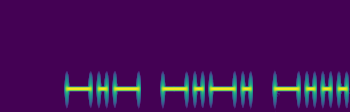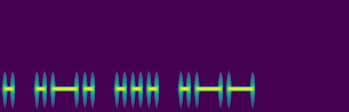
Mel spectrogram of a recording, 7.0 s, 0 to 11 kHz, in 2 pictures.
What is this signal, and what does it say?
Morse code, heard as a keyed tone, about 15 wpm, 700 Hz. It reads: KC6RSW
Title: USA Call Signs - 6 Characters - Repeated 3x - 15wpm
